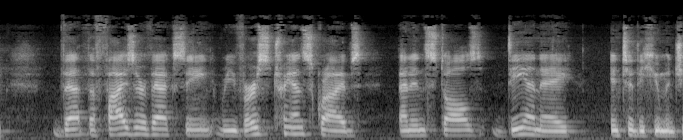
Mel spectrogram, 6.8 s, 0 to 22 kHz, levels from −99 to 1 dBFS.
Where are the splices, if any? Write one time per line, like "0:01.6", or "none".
0:02.1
